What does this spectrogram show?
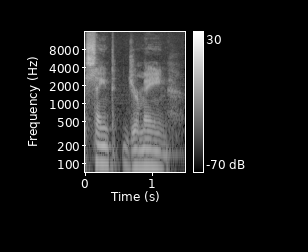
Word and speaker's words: Saint-Germain: I come from the energy of Saint-Germain – Saint-Germain (pronounced in the French).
